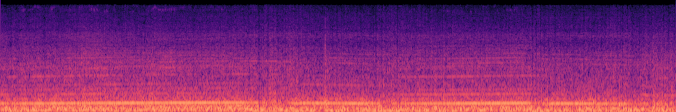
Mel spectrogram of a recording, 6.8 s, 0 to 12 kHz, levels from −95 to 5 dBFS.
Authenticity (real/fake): real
